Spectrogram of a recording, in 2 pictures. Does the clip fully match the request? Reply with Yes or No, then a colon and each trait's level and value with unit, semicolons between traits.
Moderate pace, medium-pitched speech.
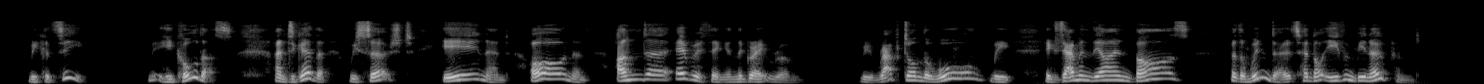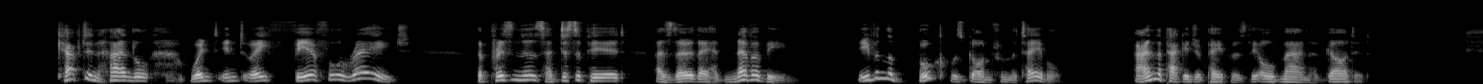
Yes: average, 150 wpm; medium, 175 Hz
